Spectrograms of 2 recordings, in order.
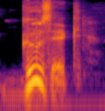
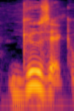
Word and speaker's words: Guzik: I think his name is pronounced Guzik, Guzik, with a kind of a long U there. I've heard some people say Guzik, but I think it's Guzik.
